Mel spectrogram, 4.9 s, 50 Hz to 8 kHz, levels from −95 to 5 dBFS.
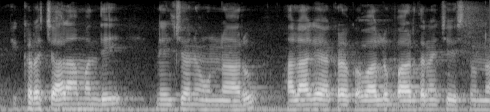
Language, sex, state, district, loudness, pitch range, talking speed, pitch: Telugu, male, Telangana, Adilabad, -17 LUFS, 125-135 Hz, 110 wpm, 130 Hz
